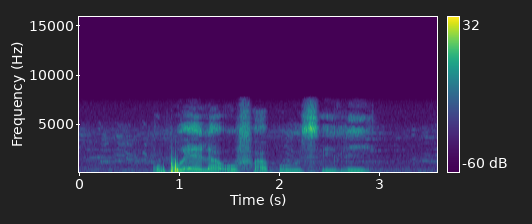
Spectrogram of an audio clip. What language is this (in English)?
Southern Sotho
